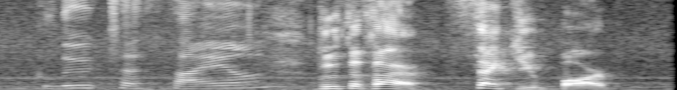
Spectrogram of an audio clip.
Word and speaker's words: glutathione: that you pronounced is supposed to be glutathione glutathione thank you barb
